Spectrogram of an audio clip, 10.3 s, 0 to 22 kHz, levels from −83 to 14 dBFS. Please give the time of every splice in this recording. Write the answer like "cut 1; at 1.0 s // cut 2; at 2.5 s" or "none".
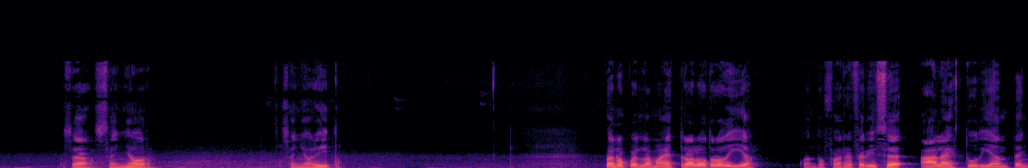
none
